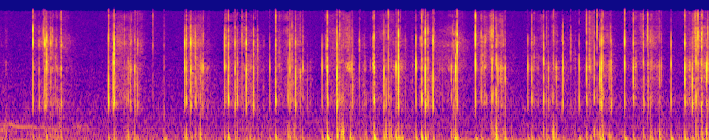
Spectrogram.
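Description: A small red plastic lip gloss tube that looks full is held in both hands, and long pastel nails tap and scratch along its sides. Quick, bright clicks and crackly scratches come in dense bursts, with almost no low end and no ring after each tap.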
